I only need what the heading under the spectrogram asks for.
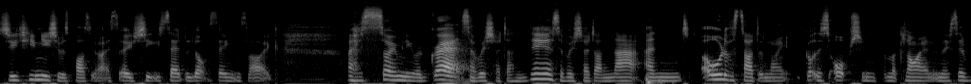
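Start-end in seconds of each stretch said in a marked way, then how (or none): none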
